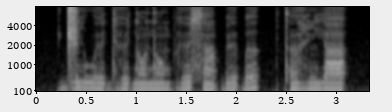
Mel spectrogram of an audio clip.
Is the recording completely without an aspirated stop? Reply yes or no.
yes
